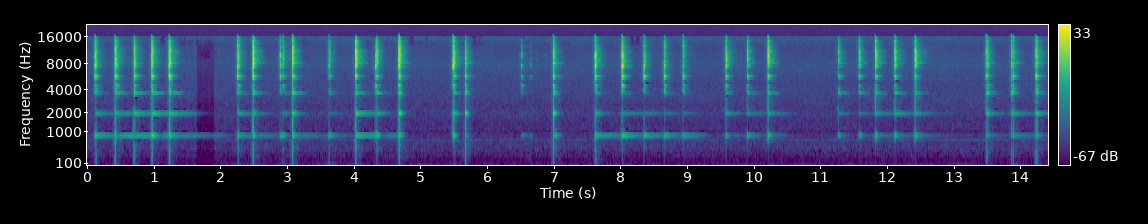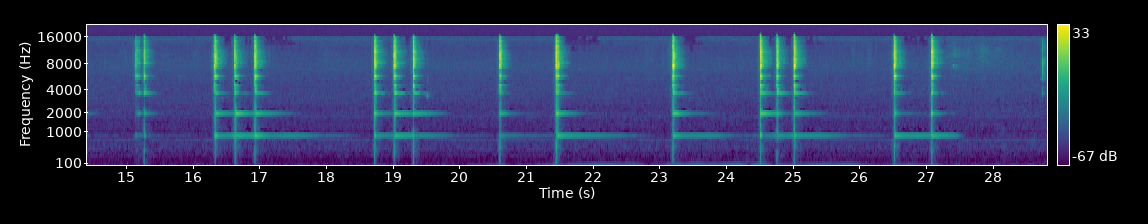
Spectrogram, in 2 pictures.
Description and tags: Delicate and harder tinkles on a pint glass.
